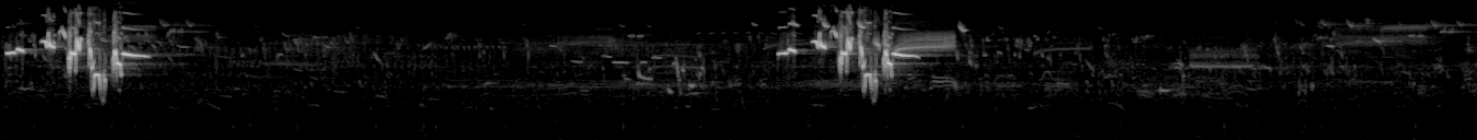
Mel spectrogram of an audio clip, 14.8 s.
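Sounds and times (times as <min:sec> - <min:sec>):
Western Meadowlark singing: 0:00.0 - 0:01.6, 0:07.8 - 0:09.4.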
